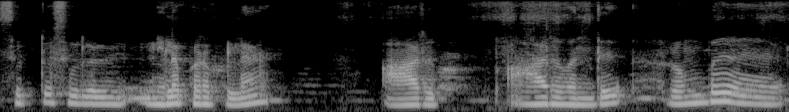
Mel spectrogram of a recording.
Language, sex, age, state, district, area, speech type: Tamil, male, 18-30, Tamil Nadu, Namakkal, rural, spontaneous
